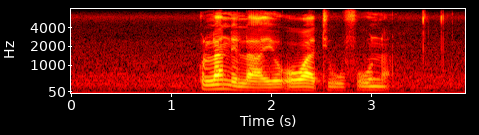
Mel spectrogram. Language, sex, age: Xhosa, male, 38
